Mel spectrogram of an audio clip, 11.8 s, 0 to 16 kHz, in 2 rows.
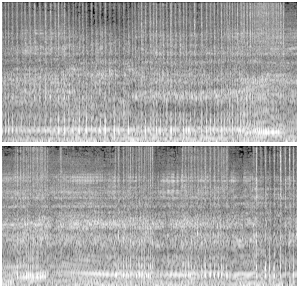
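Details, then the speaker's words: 1987 Yamaha YZ490 two-stroke after carb cleaning and fresh fuel, warmed about 6 minutes, riding test: ringing note rises and sags as the throttle opens, flat and hesitant instead of clearing out; bogging under throttle. "so it's pretty boggy for sure"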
